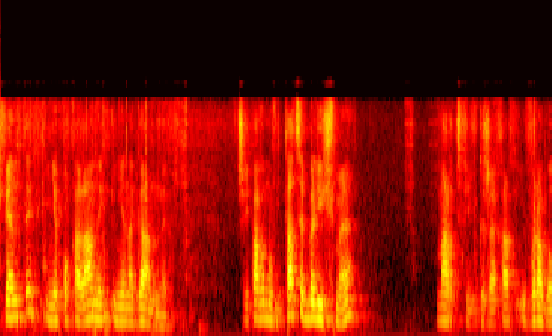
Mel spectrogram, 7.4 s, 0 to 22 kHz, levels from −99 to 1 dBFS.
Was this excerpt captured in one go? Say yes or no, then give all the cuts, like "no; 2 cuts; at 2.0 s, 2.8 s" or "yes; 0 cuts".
yes; 0 cuts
